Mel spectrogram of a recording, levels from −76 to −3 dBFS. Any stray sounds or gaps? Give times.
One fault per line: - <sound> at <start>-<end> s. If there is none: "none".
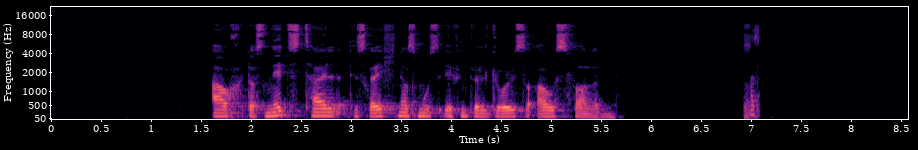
- laugh at 6.9-7.1 s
